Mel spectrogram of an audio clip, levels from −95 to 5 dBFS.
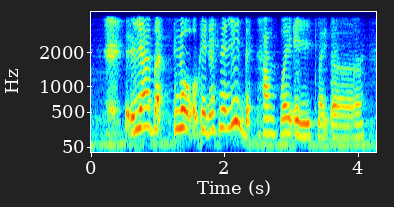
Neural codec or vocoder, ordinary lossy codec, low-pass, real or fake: codec, 44.1 kHz, 2.6 kbps, SNAC; none; 3.6 kHz; fake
